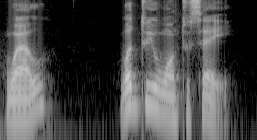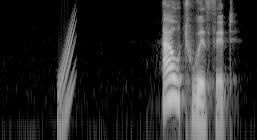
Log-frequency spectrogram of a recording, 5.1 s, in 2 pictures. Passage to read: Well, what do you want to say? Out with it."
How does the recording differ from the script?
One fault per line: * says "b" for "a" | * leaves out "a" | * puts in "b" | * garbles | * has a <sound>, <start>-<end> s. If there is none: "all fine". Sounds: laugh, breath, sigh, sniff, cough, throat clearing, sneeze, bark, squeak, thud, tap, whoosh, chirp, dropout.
* has a chirp, 3.1-3.3 s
